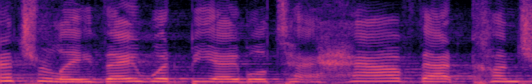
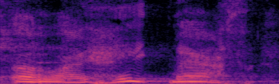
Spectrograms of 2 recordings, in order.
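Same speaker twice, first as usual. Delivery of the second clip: reluctant whine; 3 semitones lower than usual. Retold or imitated. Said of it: "not go".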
